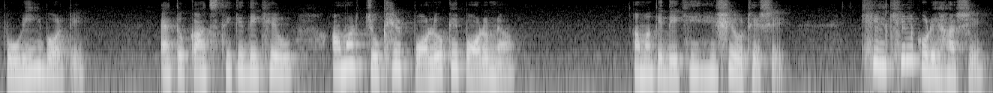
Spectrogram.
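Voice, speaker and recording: A woman narrating a historical novel in the first person, with a measured, grave delivery. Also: mid-range voice, animated, mellow. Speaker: audiobook narrator. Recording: tinny phone-like audio.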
